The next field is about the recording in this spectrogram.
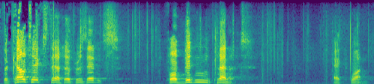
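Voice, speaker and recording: A man announcing a radio theatre in a formal, declamatory 1950s scripted style, with a slightly husky voice. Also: a little high, wildly swooping pitch, slow, highs cut off.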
